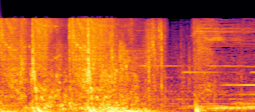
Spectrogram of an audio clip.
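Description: The Accio summoning spell from the Hogwarts Legacy video game sounds as a dense rush of whooshing, crashing game noise with a few thumping hits, settling into a quieter tail.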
